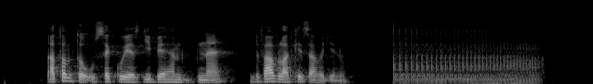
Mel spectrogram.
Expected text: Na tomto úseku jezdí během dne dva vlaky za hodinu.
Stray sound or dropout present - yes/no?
yes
